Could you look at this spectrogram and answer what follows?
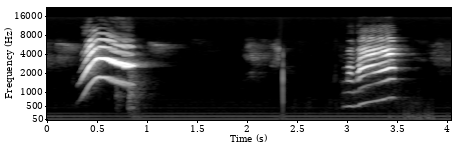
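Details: Indian ringneck parakeet kept as a pet, saying "mummy" over and over: two bright, strongly harmonic calls that arch up and sweep down, separated by a second and a half of quiet and a single click, with an electrical hum behind.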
